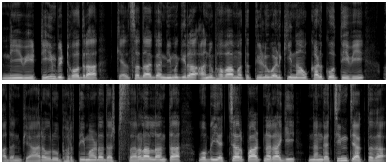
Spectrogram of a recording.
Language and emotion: Kannada, fearful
